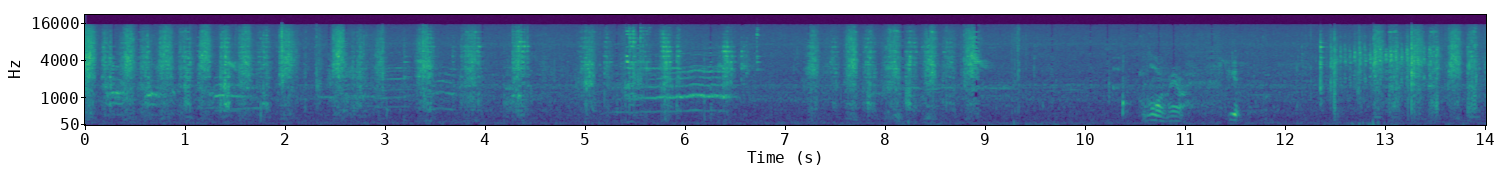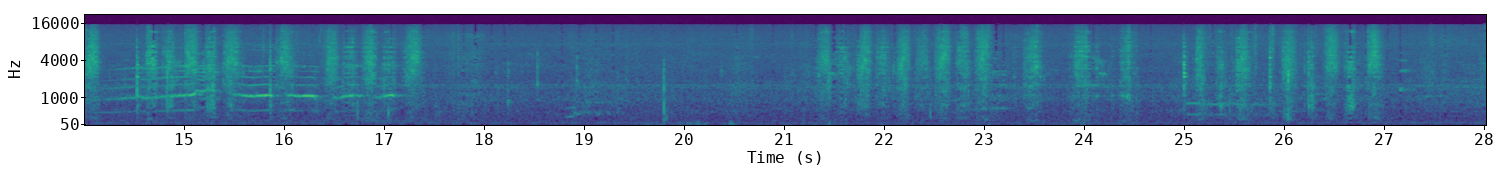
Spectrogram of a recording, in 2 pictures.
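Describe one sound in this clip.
A rasp scrapes rhythmically against a horse's hoof.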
